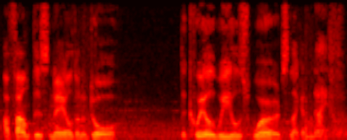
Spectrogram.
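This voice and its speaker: An actor playing a bold, proud Viking warrior in a video game, speaking in a blunt, boastful, measured way. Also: male voice, mid-range voice, background noise, lightly acted. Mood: grave, blunt. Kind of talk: dramatic video game acting.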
